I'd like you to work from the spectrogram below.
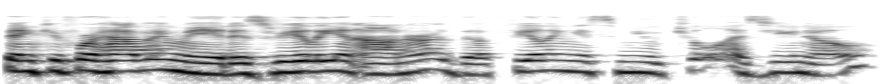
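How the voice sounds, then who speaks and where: A woman's voice: mid-range voice, steady tone, moderate pace, highs cut off. A woman from the Dominican Republic, a guest in an interview, speaking earnestly and emphatically and often adding "right?". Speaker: guest, state legislator.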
